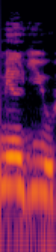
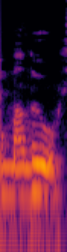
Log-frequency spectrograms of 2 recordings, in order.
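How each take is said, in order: First: The word sounds like 'mil-yoo'. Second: The word sounds like 'ma-loo'. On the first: The speaker calls it right. "it's the milieu" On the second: The speaker calls it wrong. "not the Malou"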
